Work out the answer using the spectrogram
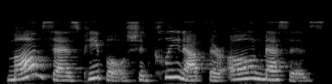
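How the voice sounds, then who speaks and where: A woman school principal reading a picture book aloud to children in an expressive, deliberate, teacherly way, with asides to her listeners. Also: medium pitch. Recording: dull, lo-fi recording.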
